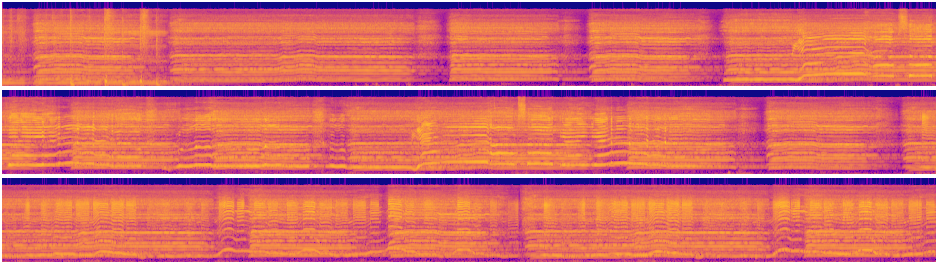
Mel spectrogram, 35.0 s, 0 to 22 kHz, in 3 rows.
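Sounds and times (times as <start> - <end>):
looped beatbox vocal synth lines: 0.0 - 2.3.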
